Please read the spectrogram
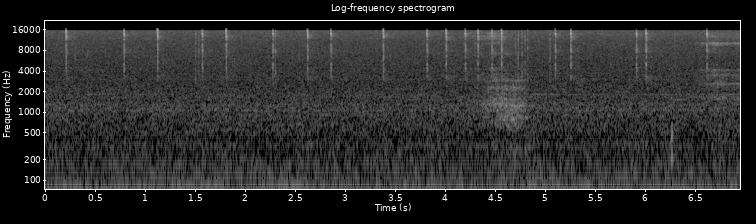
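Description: Computer mouse clicking, a string of irregular light clicks over a low, steady hum from the recording.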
